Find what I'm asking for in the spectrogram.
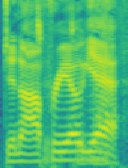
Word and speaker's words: D'Onofrio: D'Onofrio was probably like he stole the show in my opinion.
